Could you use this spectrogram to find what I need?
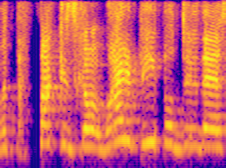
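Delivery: mock yelling, high-pitched outburst. Recounting a past moment, she acts out yelling at her husband. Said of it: "of course I started yelling at him like".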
